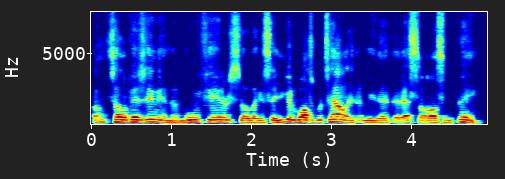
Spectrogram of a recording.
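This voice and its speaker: Higher-pitched man hosting a casual talk show. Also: fairly even intonation, fast, a little mellow. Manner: conversational, repeats words and phrases. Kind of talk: casual interviewing.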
